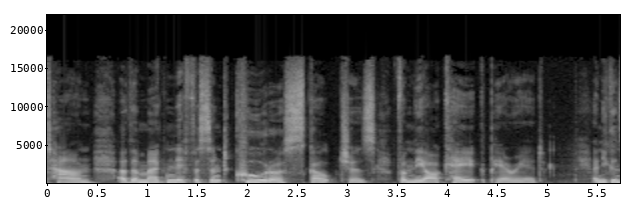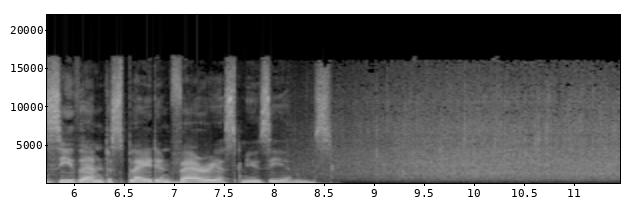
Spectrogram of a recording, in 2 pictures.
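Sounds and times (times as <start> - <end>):
speech: 0.0 - 8.7
steady rain falling outdoors: 8.2 - 11.4.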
